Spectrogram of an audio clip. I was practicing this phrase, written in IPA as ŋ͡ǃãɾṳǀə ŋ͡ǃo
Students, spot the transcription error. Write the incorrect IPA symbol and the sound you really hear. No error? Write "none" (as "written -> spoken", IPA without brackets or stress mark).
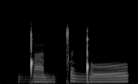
none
